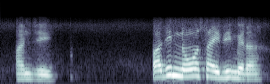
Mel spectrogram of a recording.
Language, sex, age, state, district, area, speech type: Punjabi, male, 18-30, Punjab, Gurdaspur, rural, conversation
